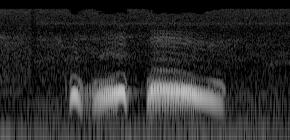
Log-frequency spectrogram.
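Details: Single phrase from a vigorously calling spotted dove in breeding condition: a short hoot, a rising mellow note, then a long smooth coo falling in pitch at the close.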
